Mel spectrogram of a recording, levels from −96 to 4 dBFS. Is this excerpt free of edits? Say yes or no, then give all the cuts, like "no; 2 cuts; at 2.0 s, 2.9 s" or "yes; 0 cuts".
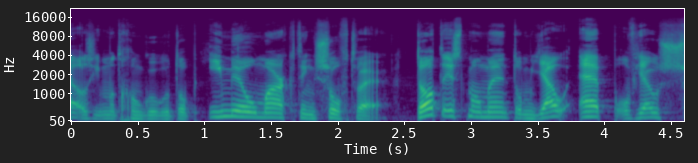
no; 1 cut; at 2.4 s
